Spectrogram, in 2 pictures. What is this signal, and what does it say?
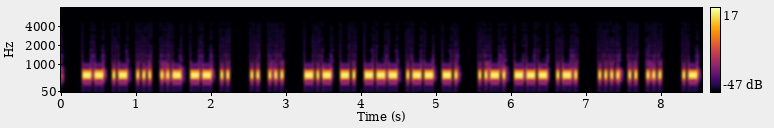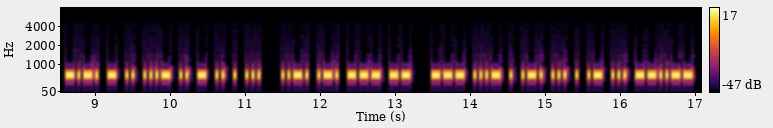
Morse code, heard as a keyed tone, about 30 wpm, 610 Hz. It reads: MASUMI IS KNOWN FOR HIS ACTIVITIES FROM OVERSEAS,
